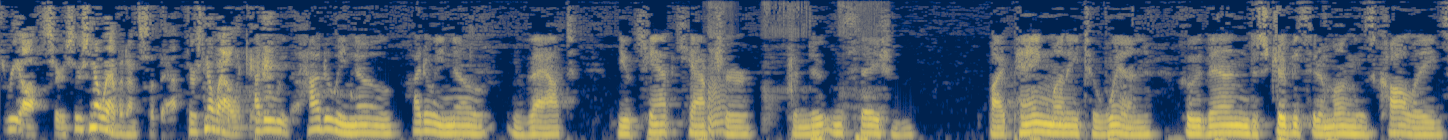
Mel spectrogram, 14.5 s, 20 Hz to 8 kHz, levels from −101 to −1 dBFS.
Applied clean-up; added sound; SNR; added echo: classical method Wiener filter.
